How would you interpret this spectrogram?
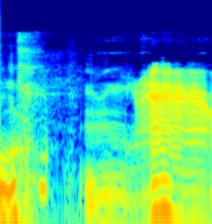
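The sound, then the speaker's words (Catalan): A person imitates a goat, letting out a quavering, wavering bleat that rises after a brief pause, fairly loud, with a short vocal sound before it. “A part de la gallina, també faré el lleó, la cabra, l'hipopòtam i el gat en cel.”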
